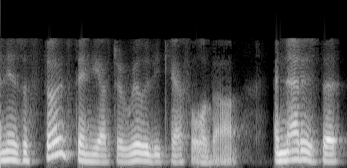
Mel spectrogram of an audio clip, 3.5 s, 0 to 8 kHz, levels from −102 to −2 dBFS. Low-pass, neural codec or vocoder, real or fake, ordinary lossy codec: 7.2 kHz; codec, 24 kHz, 0.9 kbps, WavTokenizer, large speech release; fake; AAC, 16 kbps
